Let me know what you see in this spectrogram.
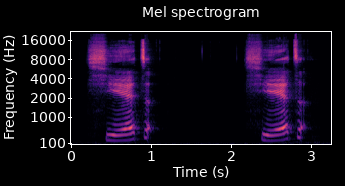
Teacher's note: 茄 second tone, 子 light tone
